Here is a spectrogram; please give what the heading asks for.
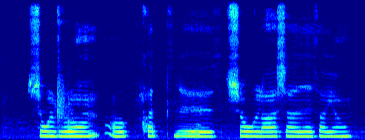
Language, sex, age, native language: Icelandic, female, 11, Icelandic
